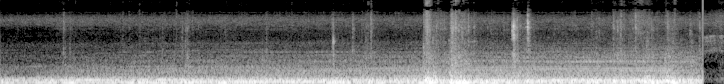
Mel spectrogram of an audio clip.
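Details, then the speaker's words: Honda CR-V in winter driving: heavy road rumble with irregular dull thumps from underneath, feels like something hitting the floor; a packed chunk of ice striking the underbody. "Ooh, okay. Sounds like something, it feels like something's hitting the bottom of the floor, for God's sakes."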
